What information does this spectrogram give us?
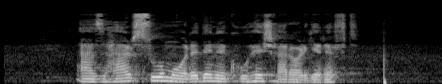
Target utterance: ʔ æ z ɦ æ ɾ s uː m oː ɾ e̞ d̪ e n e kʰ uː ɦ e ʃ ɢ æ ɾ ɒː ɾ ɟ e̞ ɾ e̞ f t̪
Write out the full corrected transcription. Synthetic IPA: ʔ æ z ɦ æ ɾ s uː m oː ɾ e̞ d̪ e n e kʰ uː ɦ e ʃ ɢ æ ɾ ɒː ɾ ɟ e̞ ɾ e̞ f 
